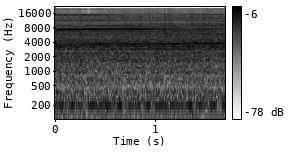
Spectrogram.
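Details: Beko WX842430W washing machine, first look, empty drum on 1400 rpm spin and drain: smooth, steady high rush with low even hum, no knocks or scrapes; spin cycle running normally.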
